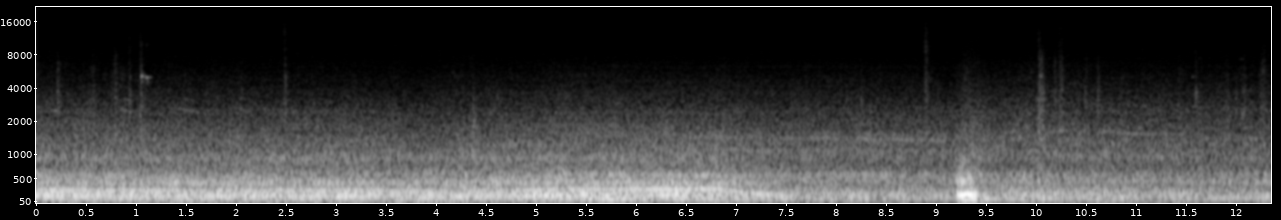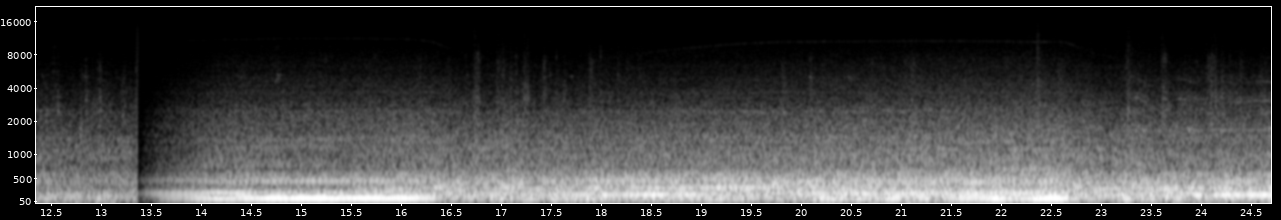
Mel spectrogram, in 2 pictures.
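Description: A truck's diesel engine rumbles and drones steadily from inside the cab.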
